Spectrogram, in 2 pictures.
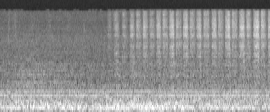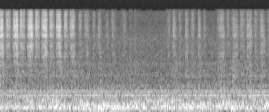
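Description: Faint scratching of a marker tip on paper, in quick back-and-forth colouring strokes.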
